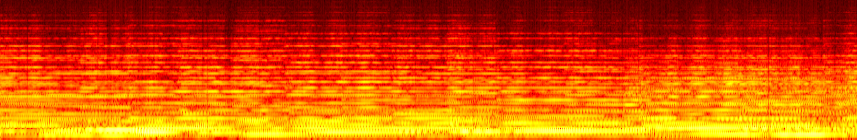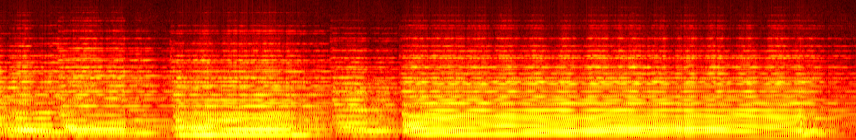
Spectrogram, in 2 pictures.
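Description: Slow organ music of held, changing chords, played as a TV station's closedown music; it fades away right at the end.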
